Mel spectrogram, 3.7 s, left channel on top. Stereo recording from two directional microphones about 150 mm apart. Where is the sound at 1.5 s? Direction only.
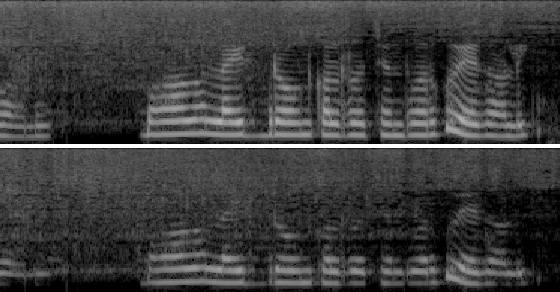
30° left (ahead or behind).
